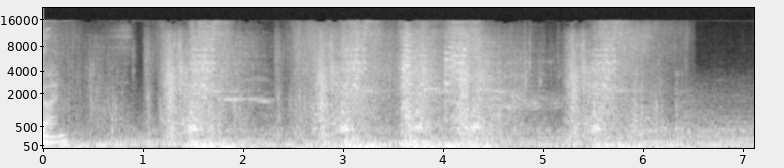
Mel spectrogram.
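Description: Sword slashes and impacts ring out in quick bursts.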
